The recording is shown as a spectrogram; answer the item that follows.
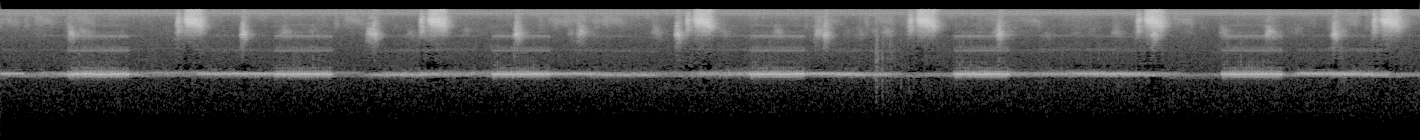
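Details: Bulgarian summer night, crickets chirping in the grass, surround-mic capture; steady piercing trill broken into louder one-second bursts, layered with frequent sharp very high clicks from other insects.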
